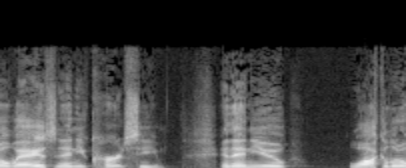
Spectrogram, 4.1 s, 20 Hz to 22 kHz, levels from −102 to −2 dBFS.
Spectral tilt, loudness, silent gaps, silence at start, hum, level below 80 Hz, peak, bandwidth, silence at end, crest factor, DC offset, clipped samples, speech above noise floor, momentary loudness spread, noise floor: -4 dB/octave; -17 LUFS; none; 0 s; none; -58 dBFS; 0 dBFS; 15 kHz; 0 s; 18 dB; under 0.1%; under 0.1%; 48 dB; 16 LU; -65 dBFS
